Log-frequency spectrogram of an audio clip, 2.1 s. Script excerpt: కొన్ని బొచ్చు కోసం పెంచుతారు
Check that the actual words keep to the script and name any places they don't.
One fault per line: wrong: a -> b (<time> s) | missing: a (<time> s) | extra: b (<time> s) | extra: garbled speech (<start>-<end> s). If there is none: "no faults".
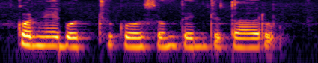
no faults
